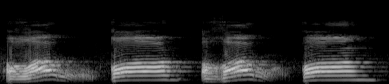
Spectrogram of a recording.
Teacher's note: Ghain heavy, ra heavy, because when it has a sukoon, the letter before it has a line on the top.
